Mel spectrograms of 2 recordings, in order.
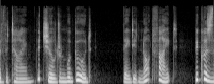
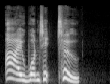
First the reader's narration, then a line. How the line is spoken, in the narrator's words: Peter shouted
